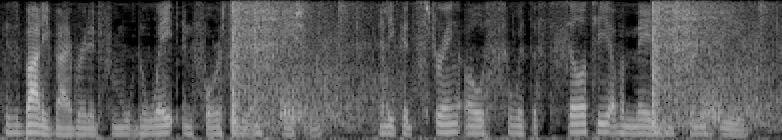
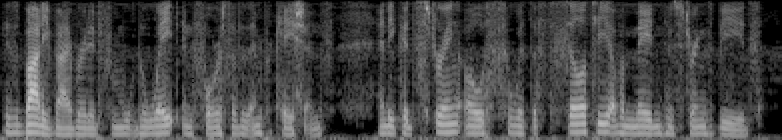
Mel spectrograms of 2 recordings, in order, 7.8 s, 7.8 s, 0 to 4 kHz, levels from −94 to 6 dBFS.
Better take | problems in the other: second | background sound (Shatter); 5 dB below the speech

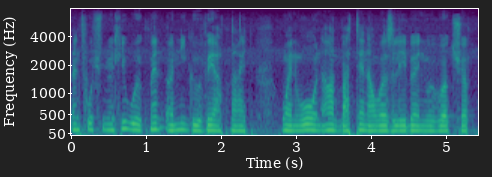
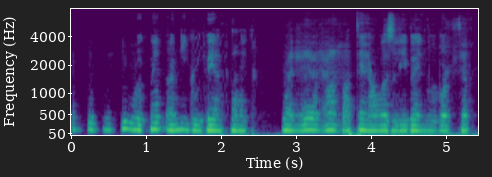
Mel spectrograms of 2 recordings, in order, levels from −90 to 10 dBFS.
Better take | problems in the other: first | noise reduction (neural mask model DeepFilterNet 3)

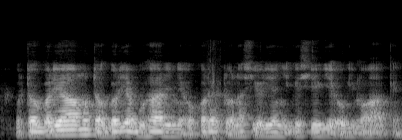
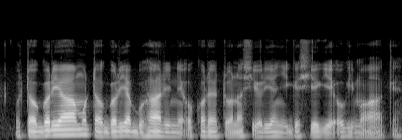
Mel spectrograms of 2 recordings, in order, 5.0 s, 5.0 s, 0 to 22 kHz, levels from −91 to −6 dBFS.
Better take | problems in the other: second | noise reduction (neural separator model SepFormer DNS4)

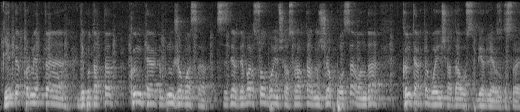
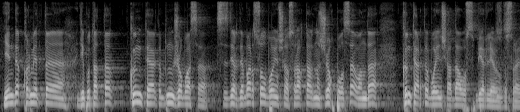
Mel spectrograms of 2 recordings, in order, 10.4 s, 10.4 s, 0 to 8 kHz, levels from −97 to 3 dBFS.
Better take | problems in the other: second | background sound (Dog); 19 dB below the speech // room echo; dies away in 0.8 s

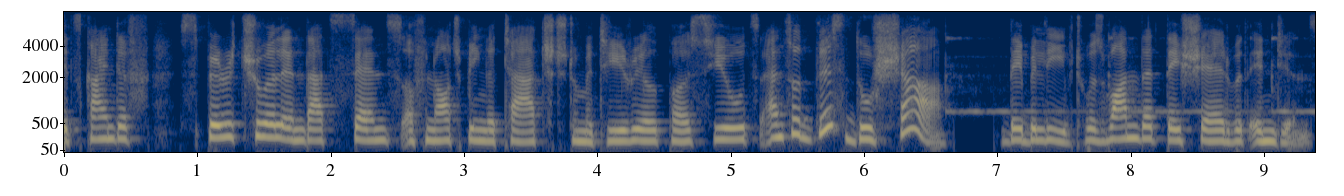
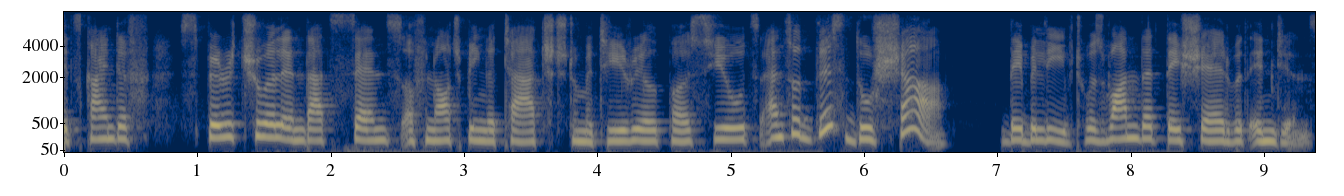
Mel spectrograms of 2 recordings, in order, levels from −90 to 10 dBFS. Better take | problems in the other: first | noise reduction (neural mask model Resemble Enhance denoiser)

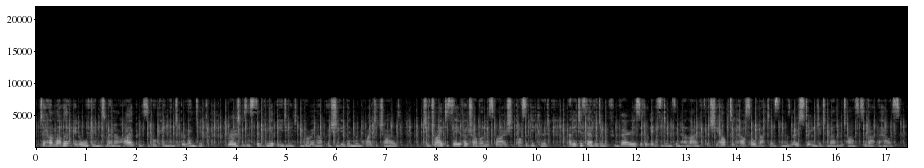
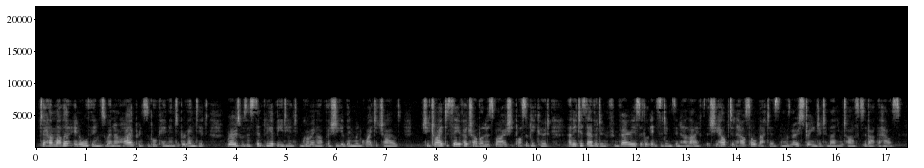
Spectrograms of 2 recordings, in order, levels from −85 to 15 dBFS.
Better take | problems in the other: second | background sound (Typing); 14 dB below the speech

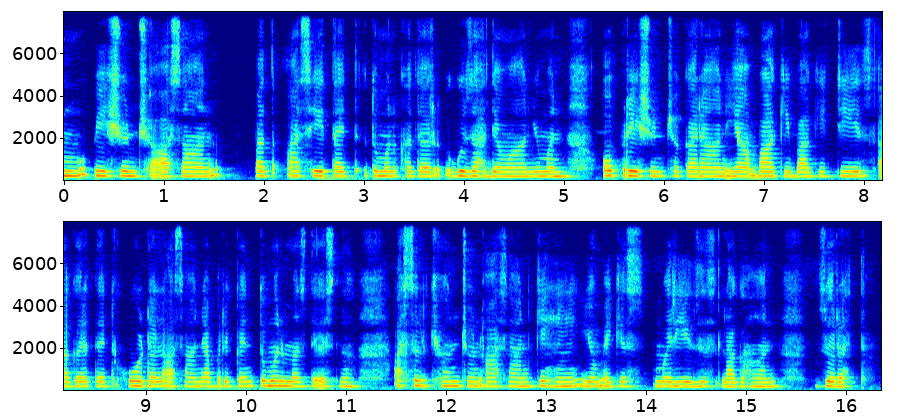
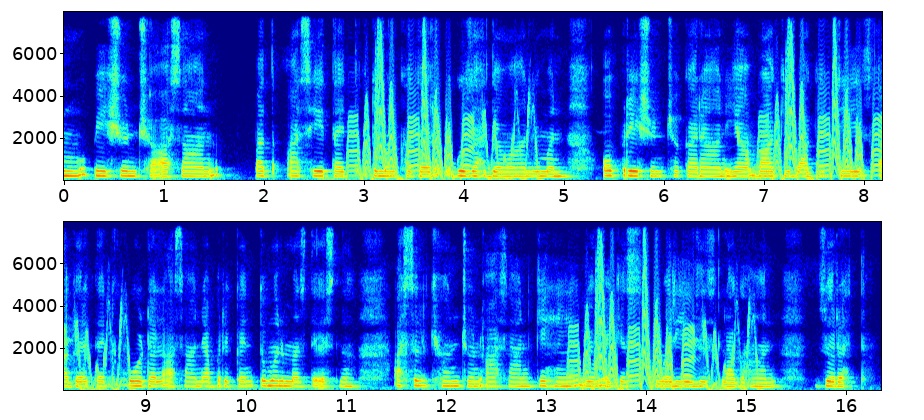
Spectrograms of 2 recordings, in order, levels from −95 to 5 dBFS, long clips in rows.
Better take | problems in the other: first | background sound (Scratching (performance technique)); 7 dB below the speech

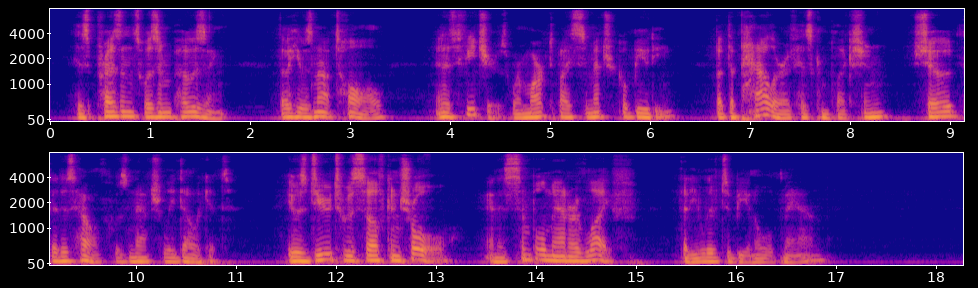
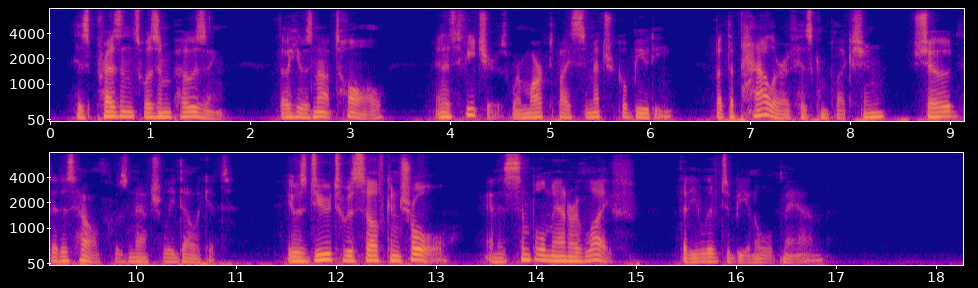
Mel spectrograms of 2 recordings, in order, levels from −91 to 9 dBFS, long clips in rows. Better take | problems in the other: second | room echo; dies away in 0.2 s

